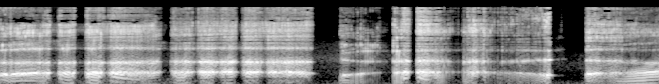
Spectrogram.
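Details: Adult's several long, loud, drawn-out belches with brief pauses, after eating too much fast food and drinking many carbonated drinks days earlier, recorded outdoors in the dark; burping.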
